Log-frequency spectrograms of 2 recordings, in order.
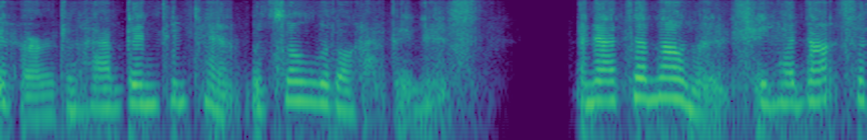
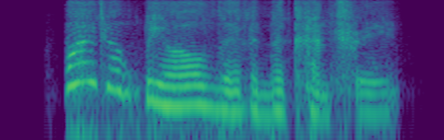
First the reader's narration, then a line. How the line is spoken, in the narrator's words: exclaimed Mrs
